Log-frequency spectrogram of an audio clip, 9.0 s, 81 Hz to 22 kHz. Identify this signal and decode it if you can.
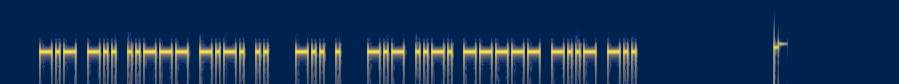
Morse code, heard as a keyed tone, about 32 wpm, 700 Hz. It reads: KD2CI DE KF0XD
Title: USA Callsign DE Callsign - 5 Characters - 30wpm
